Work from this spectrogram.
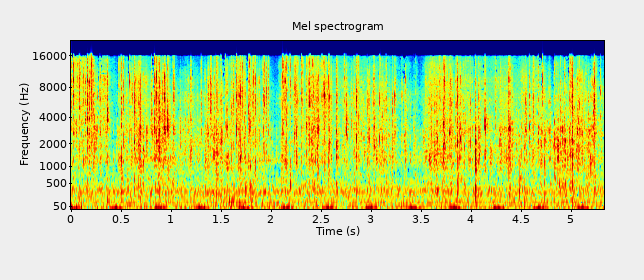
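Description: Long nails scratch and tap across the plastic film wrapping a full three-pack of baby wipes. The result is a steady stream of bright, dense crinkling with quick tapping ticks and very little low end.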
